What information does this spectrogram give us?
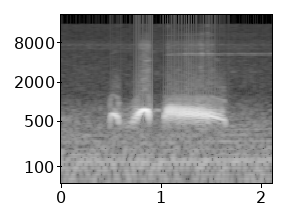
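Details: Spotted dove calling while luring wild birds in a maranti forest in western Bogor; two short rising coos lead into one long, steady, mellow coo that fades at the end.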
